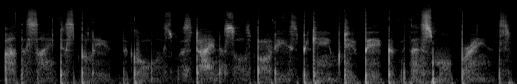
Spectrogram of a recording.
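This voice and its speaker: An ASMR narrator whispering scripted facts right up close to the listener's ear throughout. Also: normal speed. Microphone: close ear-to-ear stereo microphone.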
